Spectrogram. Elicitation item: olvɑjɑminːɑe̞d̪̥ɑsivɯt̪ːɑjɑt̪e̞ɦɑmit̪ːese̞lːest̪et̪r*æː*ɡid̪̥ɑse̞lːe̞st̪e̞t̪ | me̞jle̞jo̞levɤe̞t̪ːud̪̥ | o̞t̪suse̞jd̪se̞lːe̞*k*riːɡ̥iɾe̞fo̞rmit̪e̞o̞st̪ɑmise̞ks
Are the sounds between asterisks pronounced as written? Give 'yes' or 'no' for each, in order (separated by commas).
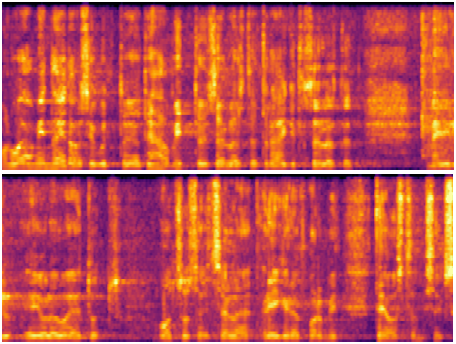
yes, no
